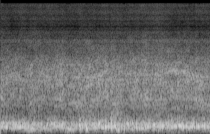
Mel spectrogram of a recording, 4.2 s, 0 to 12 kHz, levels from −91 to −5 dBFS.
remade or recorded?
remade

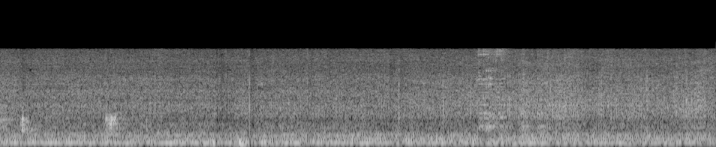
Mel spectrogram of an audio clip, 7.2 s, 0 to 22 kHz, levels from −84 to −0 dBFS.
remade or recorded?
recorded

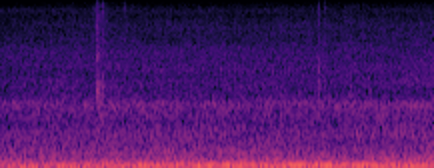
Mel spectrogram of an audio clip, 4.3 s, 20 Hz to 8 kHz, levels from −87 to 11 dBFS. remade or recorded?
recorded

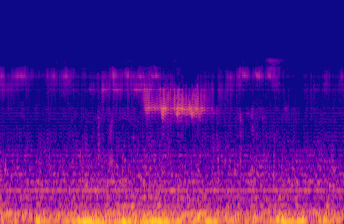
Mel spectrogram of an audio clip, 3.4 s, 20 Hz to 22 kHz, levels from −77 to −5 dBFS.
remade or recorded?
remade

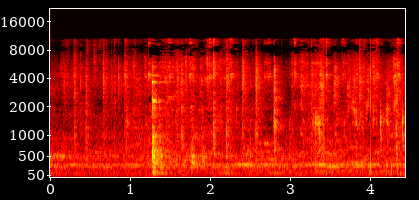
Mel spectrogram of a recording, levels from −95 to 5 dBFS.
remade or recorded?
recorded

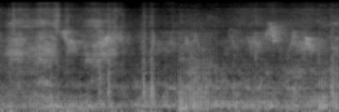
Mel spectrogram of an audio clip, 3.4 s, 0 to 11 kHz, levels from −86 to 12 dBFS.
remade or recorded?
remade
